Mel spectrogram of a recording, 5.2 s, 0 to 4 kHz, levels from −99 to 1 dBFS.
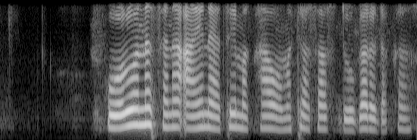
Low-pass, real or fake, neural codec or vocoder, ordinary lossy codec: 3.6 kHz; fake; codec, 16 kHz in and 24 kHz out, 1 kbps, XY-Tokenizer; none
